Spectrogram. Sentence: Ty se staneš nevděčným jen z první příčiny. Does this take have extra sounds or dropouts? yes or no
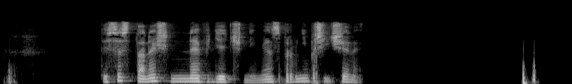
no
